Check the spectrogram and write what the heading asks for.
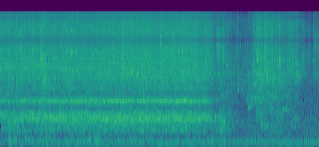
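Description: Kitchen tap running steadily as a tea towel is wetted under warm water. The flow shuts off abruptly about four seconds in, leaving quieter handling sounds.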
